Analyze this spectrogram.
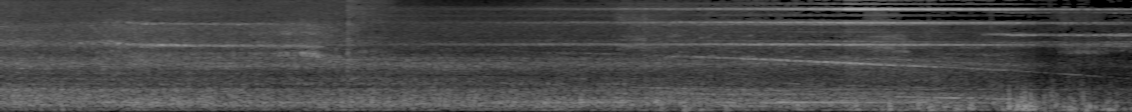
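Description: A train rumbles loudly as it pulls away along the tracks.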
